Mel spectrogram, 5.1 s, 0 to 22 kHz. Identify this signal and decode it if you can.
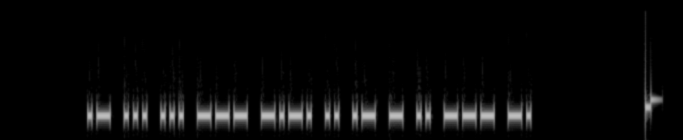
Morse code, heard as a keyed tone, about 34 wpm, 700 Hz. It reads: ASSOCIATION
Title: Sentences from Top 1100 Words - New Word Drill Alt - 35wpm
